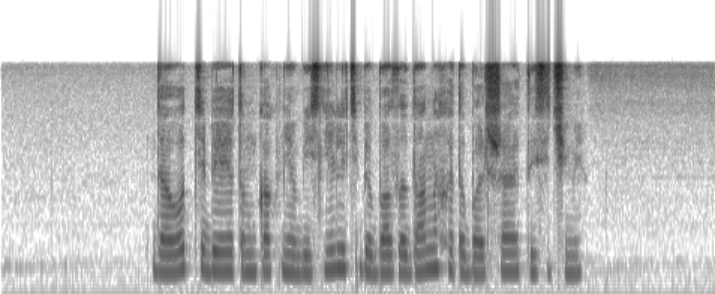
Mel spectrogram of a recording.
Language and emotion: Russian, neutral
